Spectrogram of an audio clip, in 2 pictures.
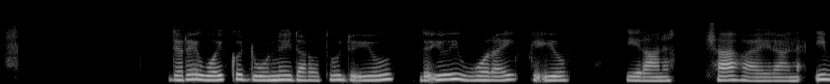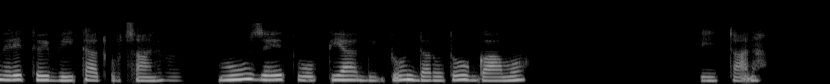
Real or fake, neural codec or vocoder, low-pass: fake; codec, 24 kHz, 0.9 kbps, DualCodec; 7.2 kHz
